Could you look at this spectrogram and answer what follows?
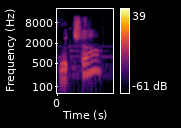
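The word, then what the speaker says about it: wicca: e for the feminine which is pronounced in Old English as Witcher and the meaning behind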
